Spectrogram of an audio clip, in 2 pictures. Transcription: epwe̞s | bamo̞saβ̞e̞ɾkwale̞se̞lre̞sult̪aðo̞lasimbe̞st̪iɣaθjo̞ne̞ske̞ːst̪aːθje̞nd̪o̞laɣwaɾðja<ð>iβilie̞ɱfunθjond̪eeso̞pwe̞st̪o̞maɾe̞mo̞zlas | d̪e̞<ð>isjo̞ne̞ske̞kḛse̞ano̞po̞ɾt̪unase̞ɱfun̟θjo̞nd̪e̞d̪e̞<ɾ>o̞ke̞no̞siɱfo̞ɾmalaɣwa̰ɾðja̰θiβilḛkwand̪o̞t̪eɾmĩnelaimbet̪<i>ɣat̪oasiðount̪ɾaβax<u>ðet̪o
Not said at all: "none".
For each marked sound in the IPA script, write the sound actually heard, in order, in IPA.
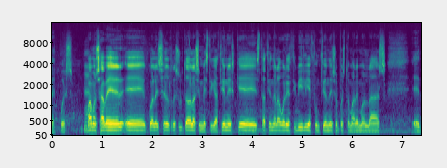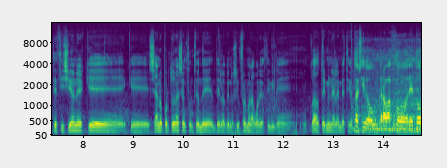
θ, θ, l, i, o

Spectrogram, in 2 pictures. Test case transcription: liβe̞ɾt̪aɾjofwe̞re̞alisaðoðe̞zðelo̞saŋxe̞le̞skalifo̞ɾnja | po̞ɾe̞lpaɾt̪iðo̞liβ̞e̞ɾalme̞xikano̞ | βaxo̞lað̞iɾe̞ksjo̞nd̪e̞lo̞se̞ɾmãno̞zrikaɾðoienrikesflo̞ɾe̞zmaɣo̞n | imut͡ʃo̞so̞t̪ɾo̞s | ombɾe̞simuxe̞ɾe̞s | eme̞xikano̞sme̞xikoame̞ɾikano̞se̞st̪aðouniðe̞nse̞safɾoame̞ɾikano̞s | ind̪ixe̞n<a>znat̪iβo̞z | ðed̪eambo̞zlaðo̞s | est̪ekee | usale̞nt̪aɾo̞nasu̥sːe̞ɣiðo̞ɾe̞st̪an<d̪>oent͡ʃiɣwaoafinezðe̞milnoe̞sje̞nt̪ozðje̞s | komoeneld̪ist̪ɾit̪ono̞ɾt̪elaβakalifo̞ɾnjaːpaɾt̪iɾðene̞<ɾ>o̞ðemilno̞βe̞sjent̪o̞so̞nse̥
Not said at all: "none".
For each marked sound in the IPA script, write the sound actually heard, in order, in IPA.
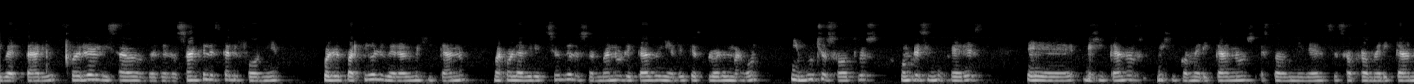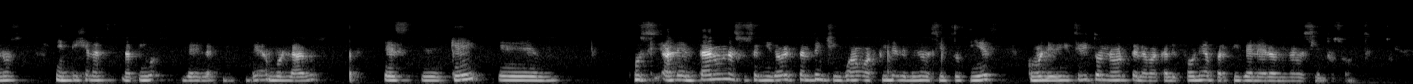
a, t̪, ɾ

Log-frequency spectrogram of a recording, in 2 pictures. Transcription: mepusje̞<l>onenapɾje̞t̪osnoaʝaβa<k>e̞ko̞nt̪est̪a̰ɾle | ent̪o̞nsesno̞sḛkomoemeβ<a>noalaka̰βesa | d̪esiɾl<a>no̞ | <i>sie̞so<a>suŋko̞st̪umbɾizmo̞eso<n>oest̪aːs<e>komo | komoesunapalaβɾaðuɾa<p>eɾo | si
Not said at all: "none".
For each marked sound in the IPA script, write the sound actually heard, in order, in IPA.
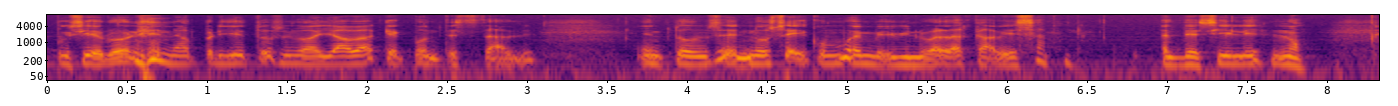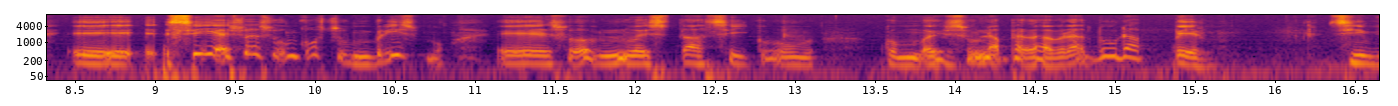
ɾ, k, i, e, e, e, n, i, p

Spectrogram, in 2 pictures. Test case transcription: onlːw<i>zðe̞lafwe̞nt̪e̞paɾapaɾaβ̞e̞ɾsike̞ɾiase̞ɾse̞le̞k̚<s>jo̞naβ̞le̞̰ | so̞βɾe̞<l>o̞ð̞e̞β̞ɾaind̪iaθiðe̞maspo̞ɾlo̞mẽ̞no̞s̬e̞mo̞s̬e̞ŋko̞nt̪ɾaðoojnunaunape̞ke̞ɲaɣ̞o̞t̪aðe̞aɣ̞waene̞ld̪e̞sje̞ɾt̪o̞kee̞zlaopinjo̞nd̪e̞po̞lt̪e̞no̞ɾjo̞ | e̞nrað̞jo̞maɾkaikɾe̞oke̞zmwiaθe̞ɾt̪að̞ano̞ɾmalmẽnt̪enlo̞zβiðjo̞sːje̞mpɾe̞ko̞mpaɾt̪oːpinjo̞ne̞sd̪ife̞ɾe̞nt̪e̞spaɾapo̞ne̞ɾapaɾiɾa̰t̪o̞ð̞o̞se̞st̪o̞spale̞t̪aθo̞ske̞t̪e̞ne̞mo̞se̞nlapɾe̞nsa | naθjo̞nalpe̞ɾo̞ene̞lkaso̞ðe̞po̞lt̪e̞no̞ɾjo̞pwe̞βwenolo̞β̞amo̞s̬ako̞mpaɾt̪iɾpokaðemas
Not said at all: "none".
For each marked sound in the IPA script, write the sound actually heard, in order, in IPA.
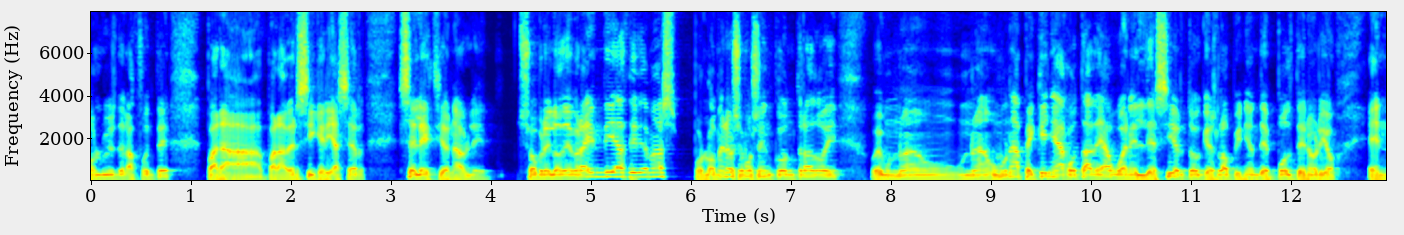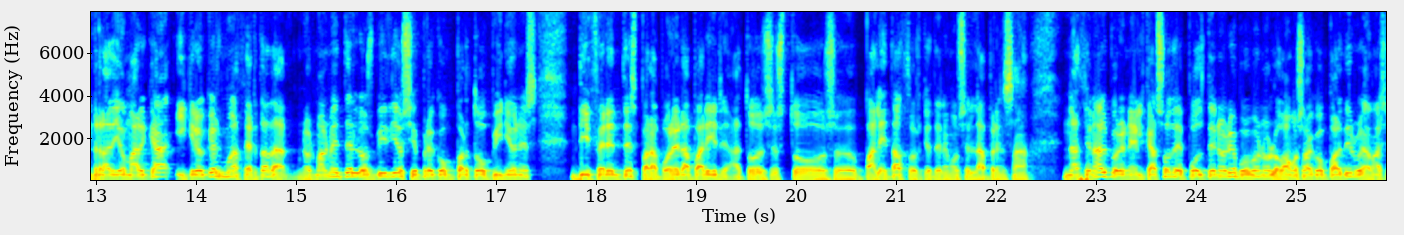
i, θ, l

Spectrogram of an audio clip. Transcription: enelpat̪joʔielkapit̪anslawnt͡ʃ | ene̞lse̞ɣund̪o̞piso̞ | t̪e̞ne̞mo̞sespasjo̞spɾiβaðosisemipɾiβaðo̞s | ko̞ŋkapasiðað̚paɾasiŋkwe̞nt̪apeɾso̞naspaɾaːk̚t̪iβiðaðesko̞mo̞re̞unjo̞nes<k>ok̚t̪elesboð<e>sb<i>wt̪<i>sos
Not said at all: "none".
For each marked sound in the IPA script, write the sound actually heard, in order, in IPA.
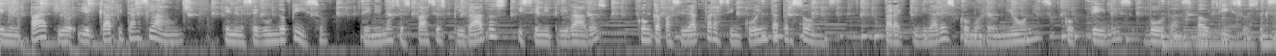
k, a, a, i

